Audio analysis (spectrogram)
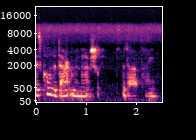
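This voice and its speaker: In a Scottish accent, the speaker has a dark, mellow tone and keeps a moderate pace. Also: woman. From Scotland. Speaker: witch and oracle card reader. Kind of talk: casual chat. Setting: kitchen while cooking. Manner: loud.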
